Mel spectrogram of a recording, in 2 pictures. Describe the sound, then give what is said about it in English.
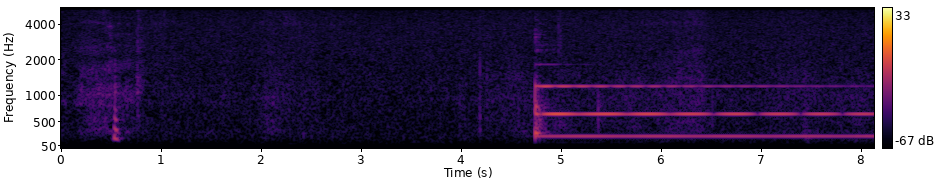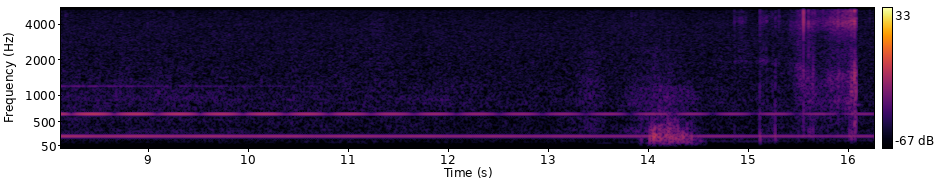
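A bell is struck once and keeps ringing with a steady, wavering hum that fades only slightly over about ten seconds, fairly loud. “maybe I'll have Bob give us a bell”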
